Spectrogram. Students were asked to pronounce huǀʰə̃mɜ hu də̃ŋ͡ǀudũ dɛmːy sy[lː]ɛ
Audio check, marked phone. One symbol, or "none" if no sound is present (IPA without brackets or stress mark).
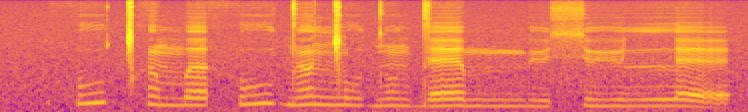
lː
